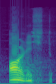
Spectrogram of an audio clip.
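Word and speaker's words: honest: তারপর honour, honour, H উচ্চারণ হবে না, যেমন hour, O ইউ R, hour, ঘন্টা, অনেস্ট, অনেস্ট, এখানে এইচ উচ্চারিত হবে না।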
